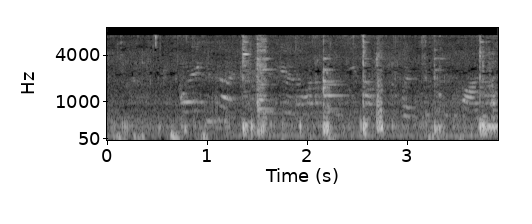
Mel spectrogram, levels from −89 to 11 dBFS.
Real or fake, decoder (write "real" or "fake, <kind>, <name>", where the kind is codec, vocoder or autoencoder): real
